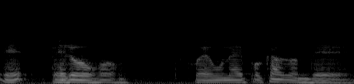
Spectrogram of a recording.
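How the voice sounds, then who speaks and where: Speaking with a Basque accent, a man uses a fairly low-pitched voice. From Basque Country, childhood exile in France. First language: Basque (speaking Spanish). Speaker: exile witness. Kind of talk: oral history interview. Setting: public event panel. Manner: hesitant.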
